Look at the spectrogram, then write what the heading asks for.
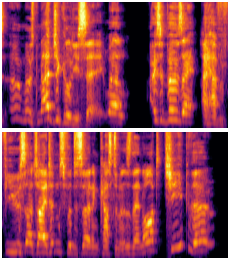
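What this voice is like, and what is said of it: Lilting shopkeeper character voice. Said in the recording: “the lilt of your voice”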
